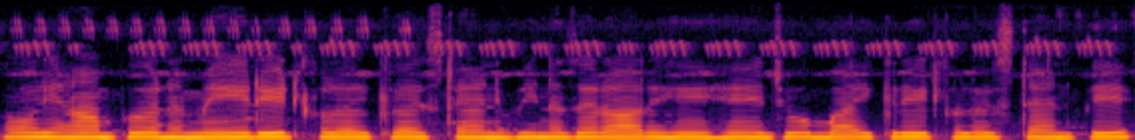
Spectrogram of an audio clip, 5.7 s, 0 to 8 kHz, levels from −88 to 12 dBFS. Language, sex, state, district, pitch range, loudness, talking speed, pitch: Hindi, female, Chandigarh, Chandigarh, 210-220 Hz, -12 LUFS, 210 wpm, 215 Hz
